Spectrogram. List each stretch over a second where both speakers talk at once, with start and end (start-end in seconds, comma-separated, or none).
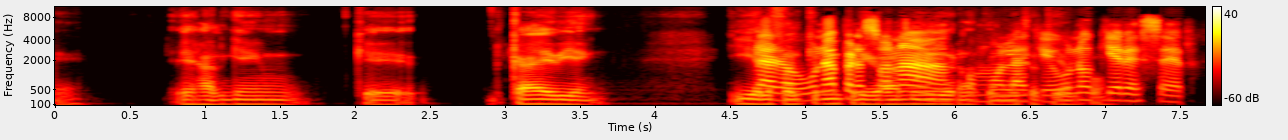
4.6-7.0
